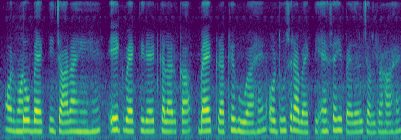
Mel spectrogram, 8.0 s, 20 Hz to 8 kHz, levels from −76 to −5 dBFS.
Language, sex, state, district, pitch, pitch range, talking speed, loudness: Hindi, female, Bihar, Saran, 215 Hz, 210-230 Hz, 185 wpm, -18 LUFS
